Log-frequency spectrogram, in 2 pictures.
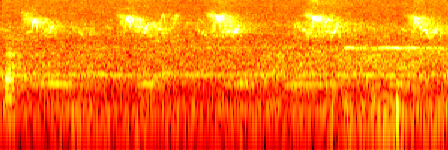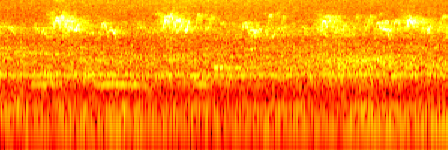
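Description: A small bird chirping over and over, short high chirps about twice a second, over a faint steady hum.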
